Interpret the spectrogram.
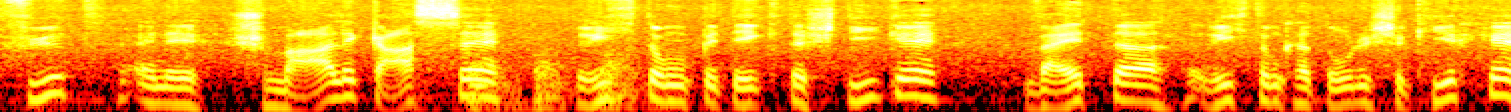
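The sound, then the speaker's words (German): A steady, soft rush of the Mühlbach, a now quite tame mill stream in Hallstatt, Austria, hisses in the background throughout, running continuously beneath a man's clear speech without pausing. “Ich glaube, man hört auch im Hintergrund das Rauschen des nun eigentlich sehr zahmen Mühlbachs,”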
